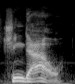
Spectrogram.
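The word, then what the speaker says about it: Tsingtao: It's pronounced Qingdao.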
